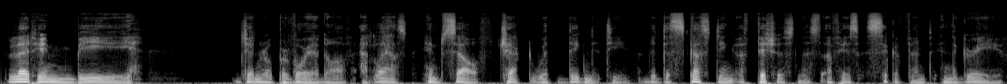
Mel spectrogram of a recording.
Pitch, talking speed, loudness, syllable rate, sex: 90 Hz, 120 wpm, -22 LUFS, 4.3 syllables/s, male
